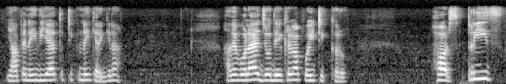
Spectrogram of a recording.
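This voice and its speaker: A woman's voice: mid-range voice, a little mellow. A woman teaching English vocabulary. She explains each word patiently, repeats it with its meaning, and asks and answers her own questions. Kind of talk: explaining English words in Hindi.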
